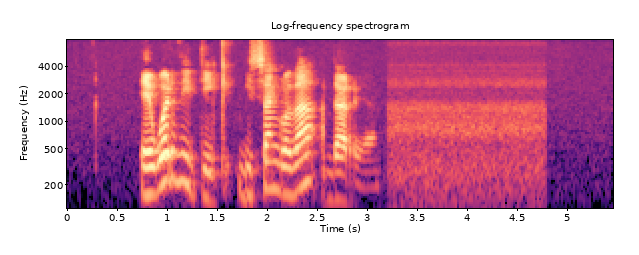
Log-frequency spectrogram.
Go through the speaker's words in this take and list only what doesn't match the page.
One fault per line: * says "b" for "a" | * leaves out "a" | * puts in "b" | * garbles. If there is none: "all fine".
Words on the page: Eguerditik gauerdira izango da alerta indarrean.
* leaves out "gauerdira"
* leaves out "alerta"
